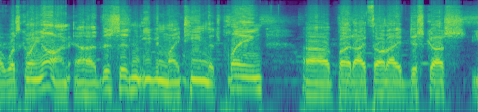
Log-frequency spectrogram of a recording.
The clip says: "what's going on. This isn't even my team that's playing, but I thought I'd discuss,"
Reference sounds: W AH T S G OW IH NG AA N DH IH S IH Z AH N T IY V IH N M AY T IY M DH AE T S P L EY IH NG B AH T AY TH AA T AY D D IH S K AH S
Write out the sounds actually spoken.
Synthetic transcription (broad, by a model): W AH T S G OW IH NG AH N DH IH S IH Z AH N T IY V IH N M AY T IY M DH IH T S P L EY IH NG B AH T AY TH AA T AY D D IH S K AH S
